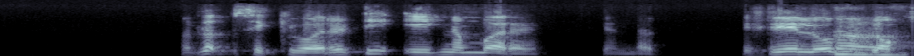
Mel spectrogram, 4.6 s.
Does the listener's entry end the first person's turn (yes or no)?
no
